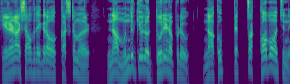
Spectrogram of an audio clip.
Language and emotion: Telugu, angry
